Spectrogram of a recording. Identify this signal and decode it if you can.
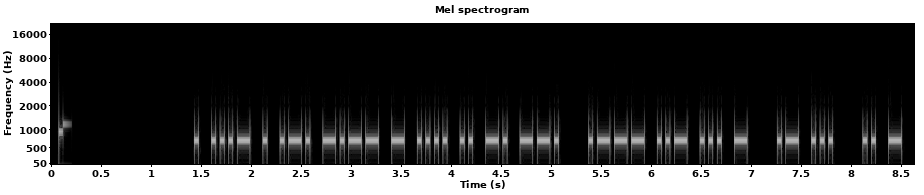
Morse code, heard as a keyed tone, about 28 wpm, 700 Hz. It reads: EVERYTHING JUST AS IT
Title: Sentences from Top 700 Words 28wpm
